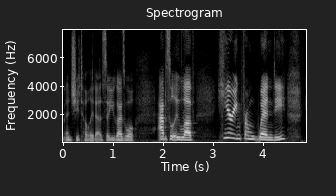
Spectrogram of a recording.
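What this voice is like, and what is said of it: Out of breath, audible breathing. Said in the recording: “Can you hear me breathing? Do I feel like I'm out of breath? ... all of a sudden I couldn't breathe. Like I've been running a marathon.”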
